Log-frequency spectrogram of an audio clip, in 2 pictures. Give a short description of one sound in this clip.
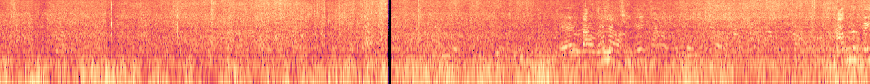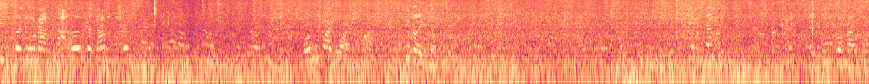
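Waves wash and break against rocks.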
